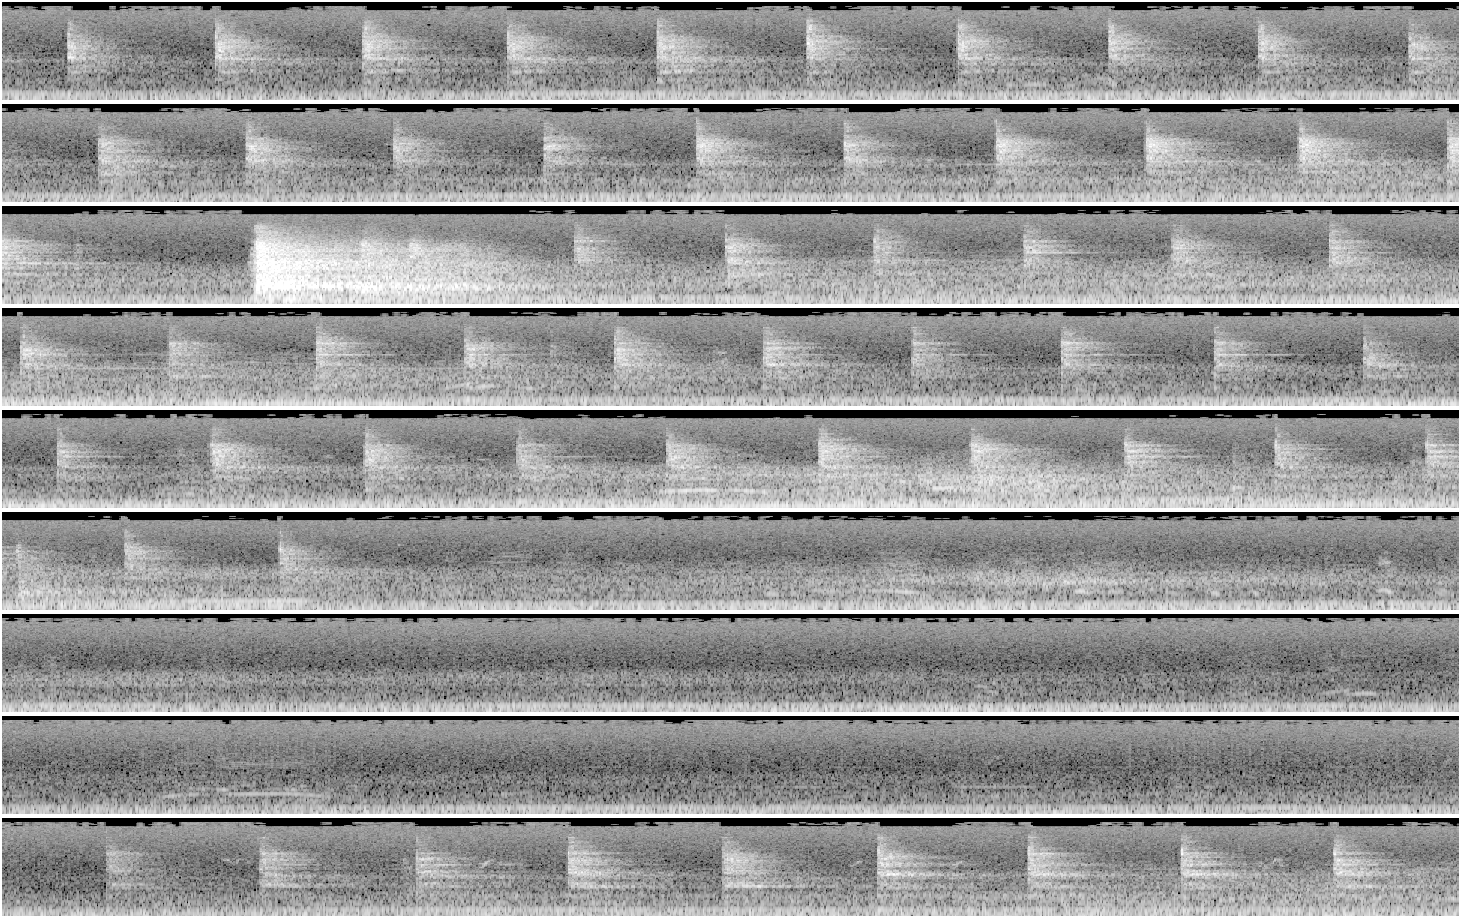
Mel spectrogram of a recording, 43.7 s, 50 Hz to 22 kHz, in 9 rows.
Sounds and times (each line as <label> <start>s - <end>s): Road traffic 0.0s - 43.7s
new building construction 0.0s - 43.7s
